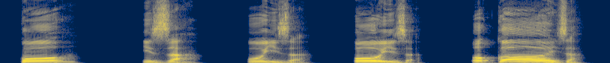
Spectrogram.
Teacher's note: Ô, coisa. Ó, o puxou mais que o I. Então o I aqui ele é semivogal. · o O puxou mais que o I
